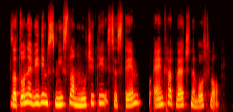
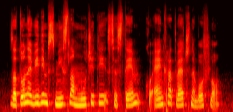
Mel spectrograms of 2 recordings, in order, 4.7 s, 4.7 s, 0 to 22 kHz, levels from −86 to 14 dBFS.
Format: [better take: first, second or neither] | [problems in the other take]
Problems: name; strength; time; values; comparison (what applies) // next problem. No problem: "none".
second | noise reduction (neural mask model DeepFilterNet 3)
